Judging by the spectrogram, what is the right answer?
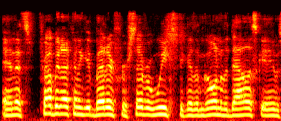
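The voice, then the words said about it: Hoarse, strained voice. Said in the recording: “my voice is a little bit special right now, and that's part of coming off of a COVID situation and then the game where you're screaming and whooping and hollering”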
